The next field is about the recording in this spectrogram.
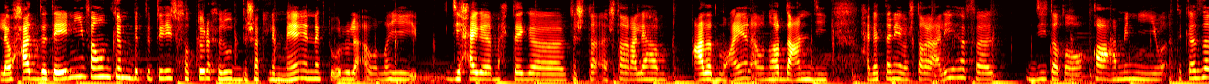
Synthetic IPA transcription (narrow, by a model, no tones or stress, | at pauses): læwħad̪ːt̪æːnifæmomkenbet̪ebt̪ed̪it̪ħot̪ˤːoːloħod̪uːd̪̚beʃæklmæːʔenːækt̪eʔṵːlolæ̰ʔæ̰wɑlˤːɑːhi | d̪iːħaːɡæmeħt̪æːɡæt̪eʃt̪æʔæʃt̪æɣelʕaleːhæʕad̪æd̪moʕajːænʔæwenːɑhɑɾˤd̪ˤɑʕand̪i | ħaɡæːt̪ːænjæbæʃt̪æɣelʕaleːɦæfæ | d̪iːt̪æt̪æwɑqːɑʕmenːiwæʔt̪kæzæ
